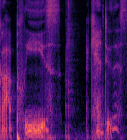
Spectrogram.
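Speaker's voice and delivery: mock hushed, pleading, begging whisper. Speaker recounts being on their knees after punching every door, retelling a begging prayer. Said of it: "I was like on my knees begging".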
